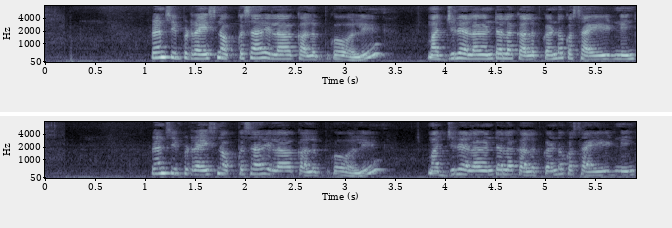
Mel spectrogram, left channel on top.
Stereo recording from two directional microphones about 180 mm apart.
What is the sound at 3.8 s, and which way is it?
A woman's voice, 45° left (ahead or behind).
